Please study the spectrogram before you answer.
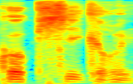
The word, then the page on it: coquecigrue: France (Île-de-France); /kɔk.si.ɡʁy/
